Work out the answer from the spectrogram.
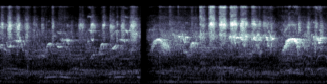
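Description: A crowd of caged birds chirping and chattering: many short, rising-and-falling calls overlapping with quick high ticks. The sound cuts out for an instant about two seconds in.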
